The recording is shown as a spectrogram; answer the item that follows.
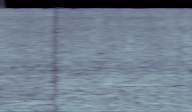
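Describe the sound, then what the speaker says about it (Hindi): Sudden heavy rain pours down in a dense, loud, continuous hiss of drops striking surfaces, with no talk. "ये आ गई बहुत तेज वाली बारिश"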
